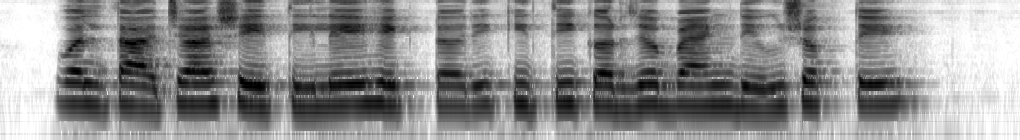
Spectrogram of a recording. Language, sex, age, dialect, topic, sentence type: Marathi, female, 18-24, Varhadi, agriculture, question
